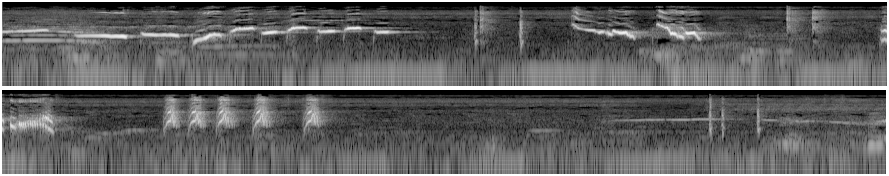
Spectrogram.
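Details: Bornean white-rumped shama from Kalimantan forest stock, a caged songbird, delivering a varied song: quick whistled and rising slurred notes, then harsh buzzy bursts and rattling chatter, a faint rising whistle near the end.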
